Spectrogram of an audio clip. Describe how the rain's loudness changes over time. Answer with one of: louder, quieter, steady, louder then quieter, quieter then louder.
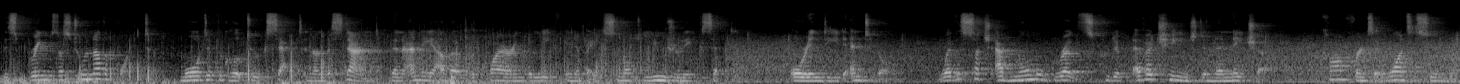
quieter then louder.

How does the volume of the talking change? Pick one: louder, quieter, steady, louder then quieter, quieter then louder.
steady.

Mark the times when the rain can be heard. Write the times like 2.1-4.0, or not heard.
0.0-14.5.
